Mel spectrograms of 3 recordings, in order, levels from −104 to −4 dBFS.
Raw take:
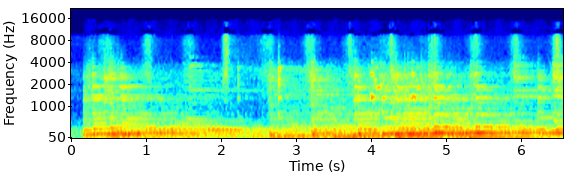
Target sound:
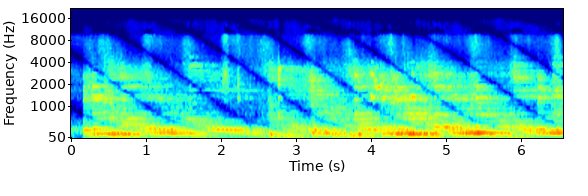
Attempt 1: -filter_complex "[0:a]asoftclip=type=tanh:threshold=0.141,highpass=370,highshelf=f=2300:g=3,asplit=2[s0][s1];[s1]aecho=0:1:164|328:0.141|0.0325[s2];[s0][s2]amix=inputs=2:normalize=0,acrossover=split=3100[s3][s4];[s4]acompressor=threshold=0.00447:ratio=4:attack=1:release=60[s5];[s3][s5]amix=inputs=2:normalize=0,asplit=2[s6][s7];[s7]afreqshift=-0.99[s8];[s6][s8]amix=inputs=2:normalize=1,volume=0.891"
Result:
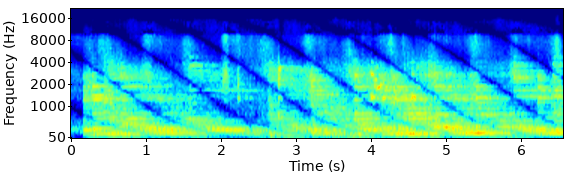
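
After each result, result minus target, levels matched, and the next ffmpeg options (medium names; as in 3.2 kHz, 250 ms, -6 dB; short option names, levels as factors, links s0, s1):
125 Hz band -6.5 dB; saturation: distortion +10 dB
-filter_complex "[0:a]asoftclip=type=tanh:threshold=0.141,highpass=150,highshelf=f=2300:g=3,asplit=2[s0][s1];[s1]aecho=0:1:164|328:0.141|0.0325[s2];[s0][s2]amix=inputs=2:normalize=0,acrossover=split=3100[s3][s4];[s4]acompressor=threshold=0.00447:ratio=4:attack=1:release=60[s5];[s3][s5]amix=inputs=2:normalize=0,asplit=2[s6][s7];[s7]afreqshift=-0.99[s8];[s6][s8]amix=inputs=2:normalize=1,volume=0.891"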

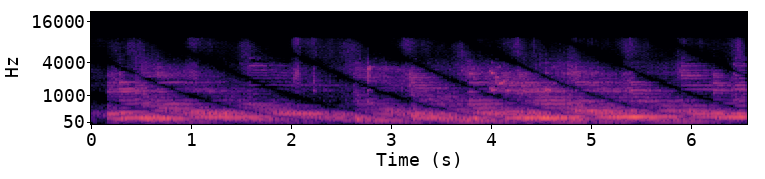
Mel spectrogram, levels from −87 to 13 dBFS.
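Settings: saturation: distortion +10 dB
-filter_complex "[0:a]asoftclip=type=tanh:threshold=0.282,highpass=150,highshelf=f=2300:g=3,asplit=2[s0][s1];[s1]aecho=0:1:164|328:0.141|0.0325[s2];[s0][s2]amix=inputs=2:normalize=0,acrossover=split=3100[s3][s4];[s4]acompressor=threshold=0.00447:ratio=4:attack=1:release=60[s5];[s3][s5]amix=inputs=2:normalize=0,asplit=2[s6][s7];[s7]afreqshift=-0.99[s8];[s6][s8]amix=inputs=2:normalize=1,volume=0.891"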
